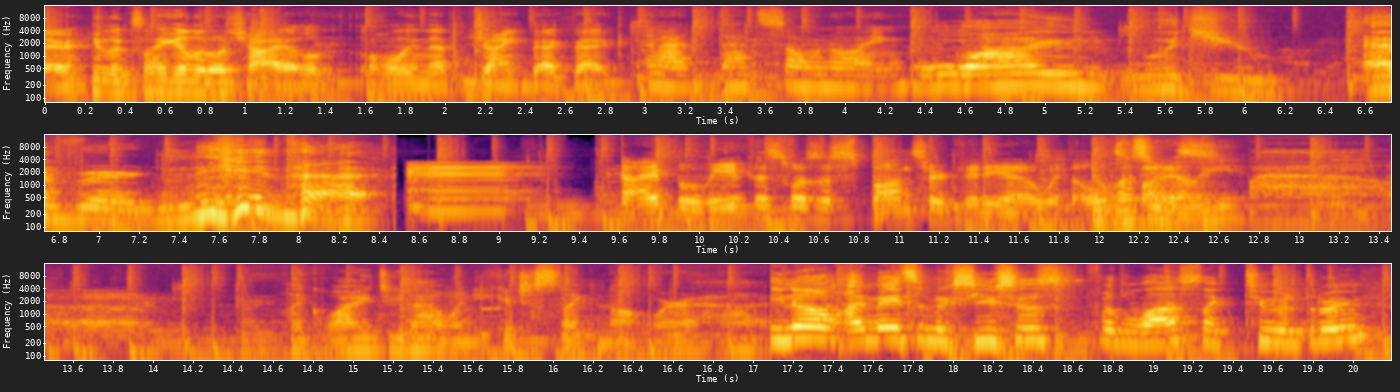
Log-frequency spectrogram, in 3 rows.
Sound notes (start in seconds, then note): 7.4 laughs; 8.5 buzzer rings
